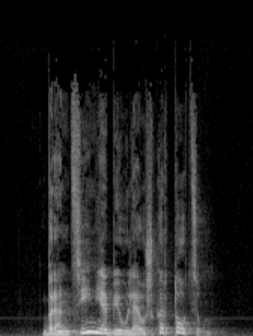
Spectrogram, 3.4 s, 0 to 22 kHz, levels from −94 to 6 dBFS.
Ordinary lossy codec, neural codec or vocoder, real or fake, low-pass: MP3, 96 kbps; vocoder, 44.1 kHz, 128 mel bands every 256 samples, BigVGAN v2; fake; 19.8 kHz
